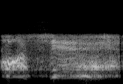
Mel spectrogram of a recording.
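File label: bomb failure mood med, speech japanese; War Thunder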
